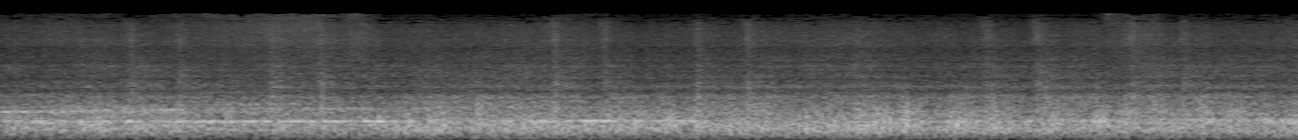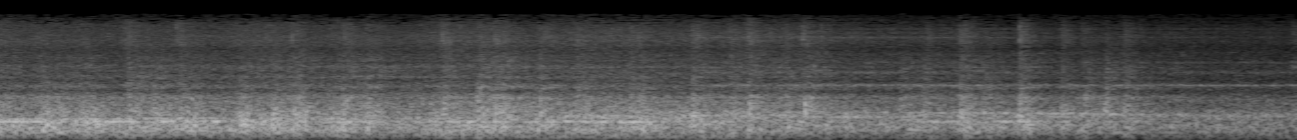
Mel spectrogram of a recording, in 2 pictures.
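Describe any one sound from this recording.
Train motors whine with a steady high hum.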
